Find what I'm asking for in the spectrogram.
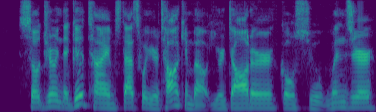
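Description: This is an ordinary speaking voice from a man at medium pitch with ordinary pitch variation. The recording is very clean, with a silent background. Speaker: real estate investor. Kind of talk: interview. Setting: podcast recording.

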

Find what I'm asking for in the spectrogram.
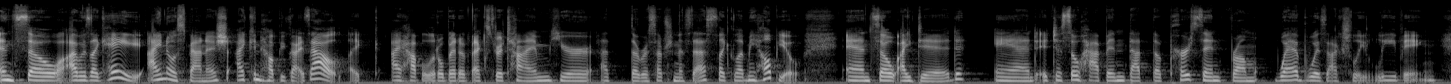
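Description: In a very clean recording with a silent background, a woman with an American accent sounds bubbly, with vocal fry. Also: fairly low pitch for a woman, ordinary pitch variation, moderate pace. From Texas, Rio Grande Valley. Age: 20s. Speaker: TV lifestyle segment host. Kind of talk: casual interview. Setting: studio. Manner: bubbly and outgoing.

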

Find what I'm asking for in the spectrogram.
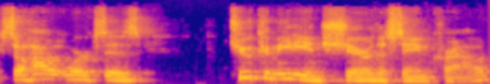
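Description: Somewhat breathy male speech in an American accent, at a fairly slow pace. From Minnesota. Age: 40s. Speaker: comedian. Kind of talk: interview.

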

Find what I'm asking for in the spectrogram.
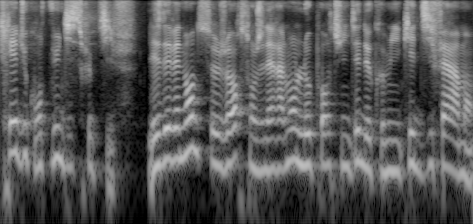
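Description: A woman with an ordinary speaking voice, medium pitch, ordinary pitch variation and a fairly quick pace. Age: 30s. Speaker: corporate communications director. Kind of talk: interview.

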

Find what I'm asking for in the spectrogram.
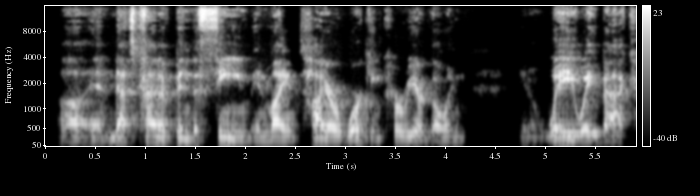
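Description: On a very clean recording with a silent background, a man with an American accent uses an ordinary speaking voice, fairly low in pitch with ordinary pitch variation, at a fairly slow pace. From New York, Brooklyn. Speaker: sportsbook manager. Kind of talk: podcast interview.

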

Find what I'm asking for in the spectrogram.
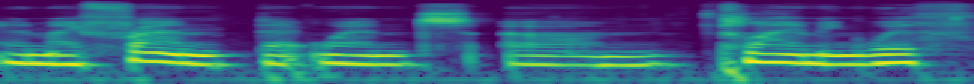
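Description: A woman with a German accent and a very deep, low pitch. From Germany, Aachen. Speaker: botanical perfumer. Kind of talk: personal testimony interview.

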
